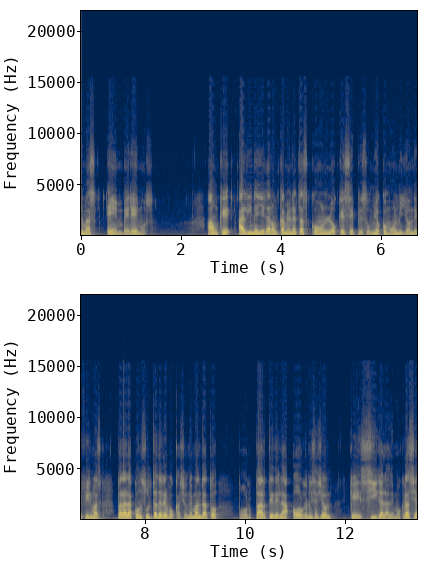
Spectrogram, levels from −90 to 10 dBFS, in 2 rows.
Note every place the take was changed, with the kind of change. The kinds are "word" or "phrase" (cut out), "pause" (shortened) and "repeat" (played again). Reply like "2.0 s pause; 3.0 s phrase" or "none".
none

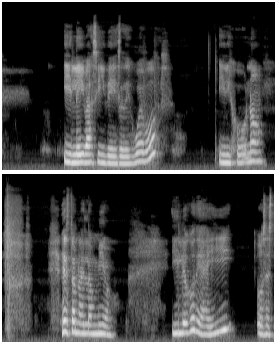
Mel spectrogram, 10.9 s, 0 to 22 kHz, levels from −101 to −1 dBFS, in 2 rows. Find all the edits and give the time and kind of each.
2.3 s word

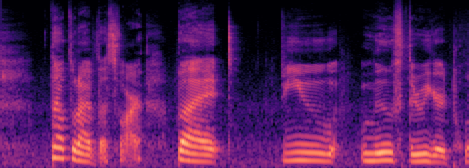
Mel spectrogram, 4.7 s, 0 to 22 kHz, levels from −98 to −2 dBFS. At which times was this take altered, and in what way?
0.9 s word; 2.8 s word

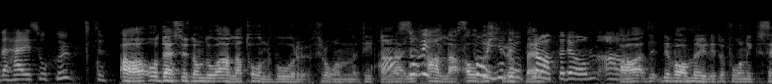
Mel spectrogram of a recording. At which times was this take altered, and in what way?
none

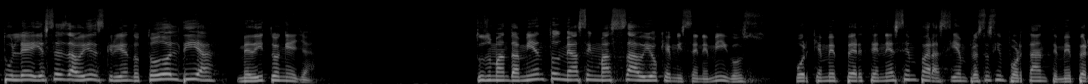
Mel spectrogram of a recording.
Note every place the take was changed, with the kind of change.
2.3 s pause

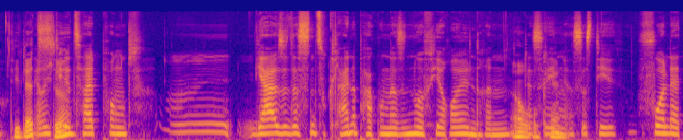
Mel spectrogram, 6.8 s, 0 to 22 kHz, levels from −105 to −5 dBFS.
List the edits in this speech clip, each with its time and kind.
none

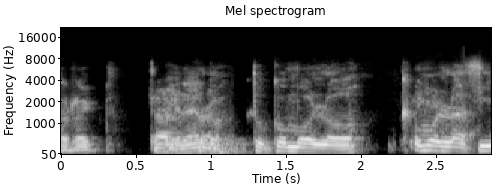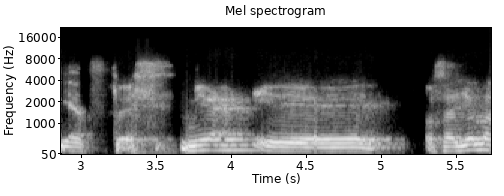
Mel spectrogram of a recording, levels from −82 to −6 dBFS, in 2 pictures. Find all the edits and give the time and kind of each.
none

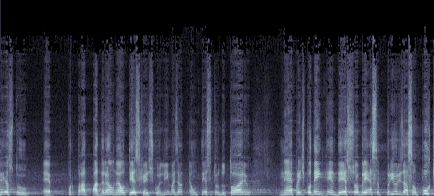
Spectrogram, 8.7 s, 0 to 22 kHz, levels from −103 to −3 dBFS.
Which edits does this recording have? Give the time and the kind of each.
3.6 s word

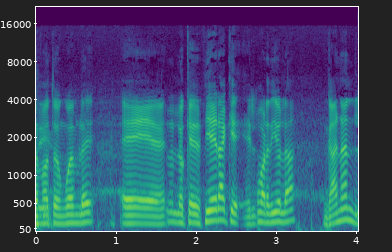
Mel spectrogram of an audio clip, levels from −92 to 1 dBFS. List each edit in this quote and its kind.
1.6 s word; 2.8 s phrase

